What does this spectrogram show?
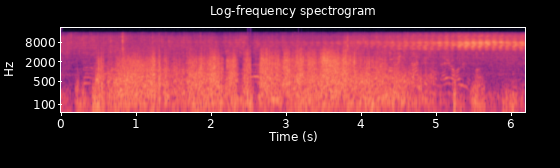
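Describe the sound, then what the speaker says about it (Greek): Strong headwind buffets the microphone during a bicycle ride in loud, continuous gusts, roaring and fluttering close up, with brief voices breaking through near the end. "τώρα είναι κόντρα αέρας"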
